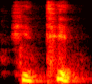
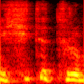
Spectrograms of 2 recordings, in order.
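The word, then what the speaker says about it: חִתִּית: 그냥 짧게 하면 히트면 히트 이렇게 발음이 돼요. 히tit. 보통은 히트트로 많이 발음하는데 짧게 빨리 할 때 이게 히tit 이렇게 나옵니다.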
